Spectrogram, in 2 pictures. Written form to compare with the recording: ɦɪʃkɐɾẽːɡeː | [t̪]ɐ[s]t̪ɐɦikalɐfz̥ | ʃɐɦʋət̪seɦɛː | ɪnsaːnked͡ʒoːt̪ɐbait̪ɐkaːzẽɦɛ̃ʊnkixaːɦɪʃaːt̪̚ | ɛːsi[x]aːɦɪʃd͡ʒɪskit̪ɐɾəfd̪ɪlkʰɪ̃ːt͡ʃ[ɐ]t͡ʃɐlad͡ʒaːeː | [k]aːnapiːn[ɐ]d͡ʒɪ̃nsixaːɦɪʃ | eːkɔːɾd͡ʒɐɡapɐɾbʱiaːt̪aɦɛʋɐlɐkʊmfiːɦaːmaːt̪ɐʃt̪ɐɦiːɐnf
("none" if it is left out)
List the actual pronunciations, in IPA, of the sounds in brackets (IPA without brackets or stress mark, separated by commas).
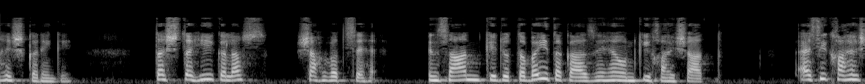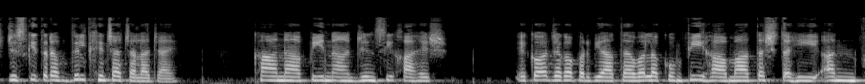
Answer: t̪, ʃ, x, a, kʰ, a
